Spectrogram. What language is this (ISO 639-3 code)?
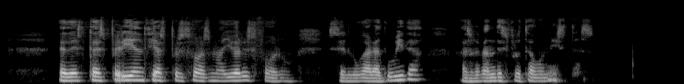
glg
